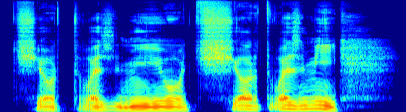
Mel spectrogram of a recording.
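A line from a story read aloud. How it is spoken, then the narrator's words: Drunken low muttering. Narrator (Russian): шатаясь, как пьяный, и бормоча в полголоса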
